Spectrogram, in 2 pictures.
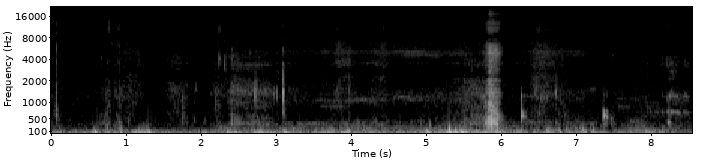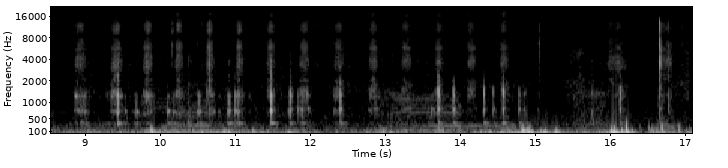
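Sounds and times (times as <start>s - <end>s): rubbing and faint squeaks: 5.8s - 17.0s
plastic pipe fittings clicking: 8.2s - 15.2s.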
